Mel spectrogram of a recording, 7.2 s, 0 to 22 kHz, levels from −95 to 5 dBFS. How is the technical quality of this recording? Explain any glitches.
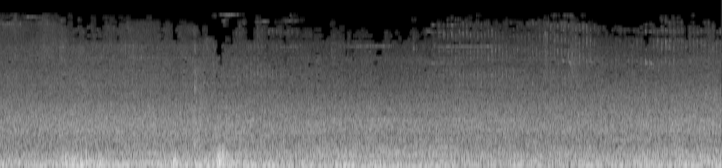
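No technical glitches can be heard anywhere in the recording. The sound runs steadily without any break or disturbance to explain.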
